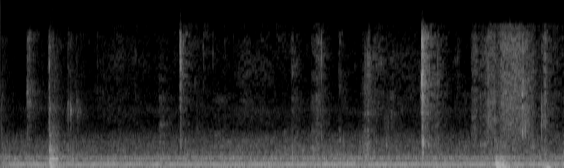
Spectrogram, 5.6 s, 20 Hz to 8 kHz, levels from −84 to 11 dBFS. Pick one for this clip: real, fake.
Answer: real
